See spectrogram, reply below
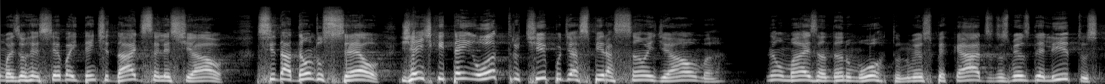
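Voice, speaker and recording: A man's voice: high-pitched, warm tone. A man preaching a sermon to his church congregation in a Minas Gerais Brazilian Portuguese accent, earnest and addressing them directly as brothers and sisters. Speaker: pastor. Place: church sanctuary.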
